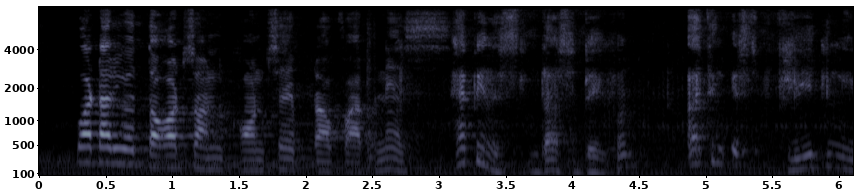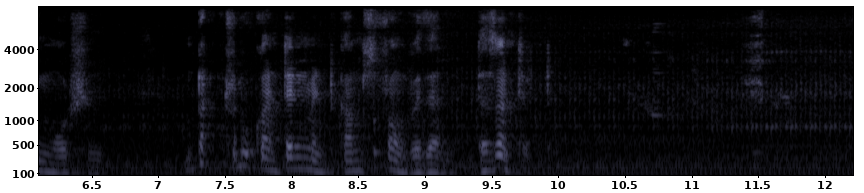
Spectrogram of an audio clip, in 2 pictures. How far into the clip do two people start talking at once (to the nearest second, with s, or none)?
none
